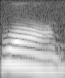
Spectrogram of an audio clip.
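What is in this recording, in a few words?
"wong4", Cantonese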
